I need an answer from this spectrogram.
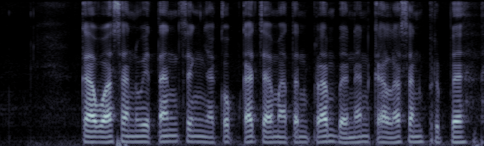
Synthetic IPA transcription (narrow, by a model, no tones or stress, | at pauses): kawasanwet̪ansɪŋɲakʊp̚kat͡ʃamat̪anpəɾambanankalasanb̥ərb̥a̤h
